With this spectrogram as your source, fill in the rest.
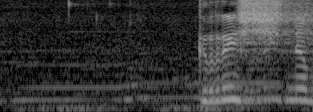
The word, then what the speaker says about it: कृष्ण: नाम रखा गया कृष्ण कृष्ण बोलते हैं तो जीव घूमती है बोलिए कृष्ण भूमि जी सही तरीके से आप यह नाम का उच्चारण करते हैं तो जीव घूमती है यानी टेढ़ी होती है तो इसीलिए भगवान का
